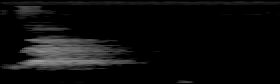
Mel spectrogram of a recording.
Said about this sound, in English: So again, the dogs are having a great time in the background. I can hear.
